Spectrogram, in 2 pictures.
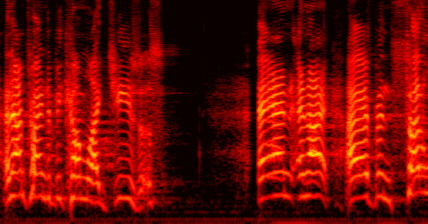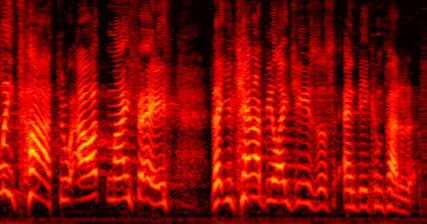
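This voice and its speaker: A pastor from El Salvador preaching a sermon, animated and self-mocking, often stumbling and repeating words as he restarts. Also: very high-pitched, normal speed. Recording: long hall reverb.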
